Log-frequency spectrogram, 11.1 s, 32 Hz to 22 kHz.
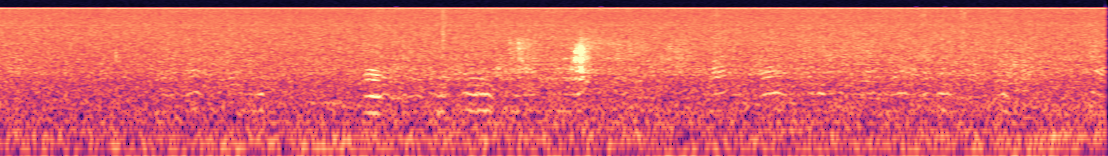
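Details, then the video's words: Buckfast bees buzzing at the hive entrance, 26 July 2013 at 14:30. A steady whirring drone, broken by two short, sharper bursts near four and six seconds as bees pass close. "Beehive Entrance Buckfast Bees"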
